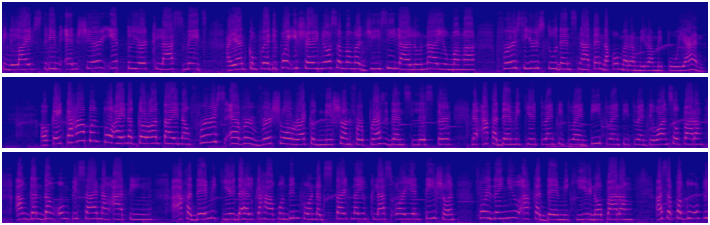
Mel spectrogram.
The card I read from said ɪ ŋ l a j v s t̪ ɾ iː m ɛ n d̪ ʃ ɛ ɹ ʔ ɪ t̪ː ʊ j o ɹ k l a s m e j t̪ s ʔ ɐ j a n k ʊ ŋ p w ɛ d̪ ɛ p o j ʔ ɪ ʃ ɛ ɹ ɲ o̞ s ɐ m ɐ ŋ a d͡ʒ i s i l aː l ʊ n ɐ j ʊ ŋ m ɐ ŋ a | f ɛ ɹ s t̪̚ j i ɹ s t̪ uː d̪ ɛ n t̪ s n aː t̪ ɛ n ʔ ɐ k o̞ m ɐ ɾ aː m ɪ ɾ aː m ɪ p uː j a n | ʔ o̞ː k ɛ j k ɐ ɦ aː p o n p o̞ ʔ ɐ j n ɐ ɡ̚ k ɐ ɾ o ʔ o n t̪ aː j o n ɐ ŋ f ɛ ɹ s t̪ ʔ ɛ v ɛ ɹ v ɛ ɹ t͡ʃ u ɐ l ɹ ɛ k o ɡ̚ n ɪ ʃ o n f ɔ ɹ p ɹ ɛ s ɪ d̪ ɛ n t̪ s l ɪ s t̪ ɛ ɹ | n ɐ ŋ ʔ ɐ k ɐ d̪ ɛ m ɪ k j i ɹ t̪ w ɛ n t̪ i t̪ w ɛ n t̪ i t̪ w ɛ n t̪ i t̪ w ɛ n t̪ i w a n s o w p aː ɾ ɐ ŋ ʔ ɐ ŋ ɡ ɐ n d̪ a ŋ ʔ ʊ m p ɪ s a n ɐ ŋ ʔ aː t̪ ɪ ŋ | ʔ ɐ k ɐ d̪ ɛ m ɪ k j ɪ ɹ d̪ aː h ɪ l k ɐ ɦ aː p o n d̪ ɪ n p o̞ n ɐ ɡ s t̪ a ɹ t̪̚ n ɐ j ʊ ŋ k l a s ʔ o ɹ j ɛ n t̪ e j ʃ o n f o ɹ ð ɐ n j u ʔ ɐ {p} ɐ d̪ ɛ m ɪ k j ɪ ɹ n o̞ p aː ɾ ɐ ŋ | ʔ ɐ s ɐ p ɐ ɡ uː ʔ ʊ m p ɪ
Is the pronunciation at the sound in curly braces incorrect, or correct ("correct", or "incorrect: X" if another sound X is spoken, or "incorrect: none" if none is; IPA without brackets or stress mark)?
incorrect: k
